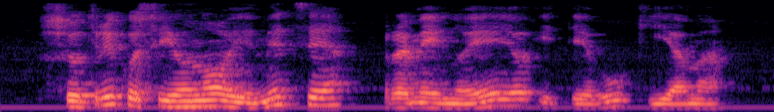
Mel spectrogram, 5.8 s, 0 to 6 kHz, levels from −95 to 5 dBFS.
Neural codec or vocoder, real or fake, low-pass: none; real; 5.4 kHz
